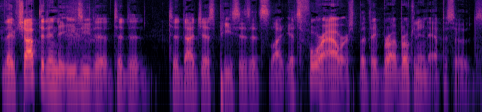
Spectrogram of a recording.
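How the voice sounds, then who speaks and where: With an unremarkable speaking voice, a man of medium pitch talks at a fairly quick pace and with ordinary pitch variation. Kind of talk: casual chat.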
